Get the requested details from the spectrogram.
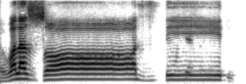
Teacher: লামের উপরে তাজদিদ, লামটাকে দুবার পড়তে হবে।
